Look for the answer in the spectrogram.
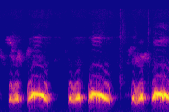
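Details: Decoy spotted dove from Cà Mau, Vietnam, calling to attract wild doves: three two-part coo phrases, each a brief wobbling note followed by a longer, gently falling hollow coo, spaced about a second apart.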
